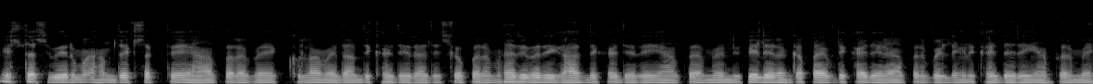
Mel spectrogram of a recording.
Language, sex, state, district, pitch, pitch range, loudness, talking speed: Hindi, male, Maharashtra, Chandrapur, 105 Hz, 100-105 Hz, -26 LUFS, 260 wpm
